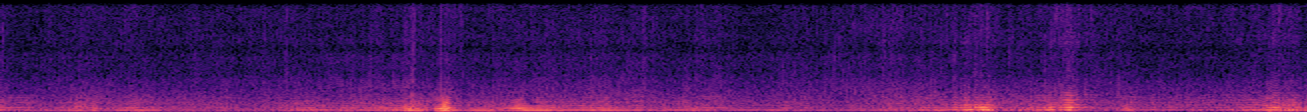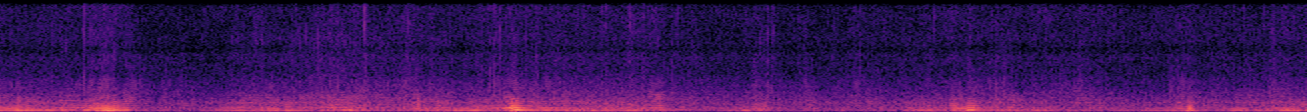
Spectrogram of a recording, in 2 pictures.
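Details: Natural buzzing of honey bees within the hive, a continuous low droning hum rich in overtones, pulsing louder and softer with occasional sharp clicks and knocks.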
